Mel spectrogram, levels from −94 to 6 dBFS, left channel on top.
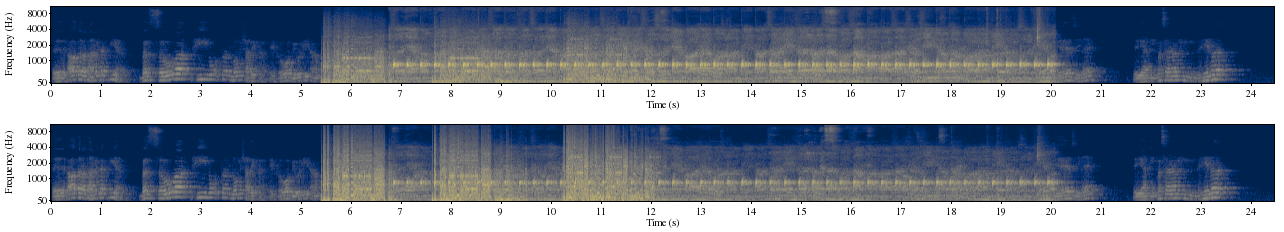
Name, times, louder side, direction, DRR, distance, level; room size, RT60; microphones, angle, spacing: voice 1, 0.0-1.4 1.8-6.3 6.7-9.5 10.1-10.6 11.1-12.0 12.8-13.6 17.0-20.8 21.6-23.4, right 1 dB, 45° right, -1 dB, 1.1 m, -45 dB
sound 1, 5.4-7.0 7.6-12.7, right 6 dB, 70° right, 0.4 m, -24 dB
sound 2, 6.7-20.1, left 6 dB, 40° left, 0.3 m, -25 dB
voice 2, 11.5-12.3 14.3-16.5, equal, 15° right, -5 dB, 3.0 m, -44 dB
11.5 x 6.4 x 3.0 m, 0.77 s
head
